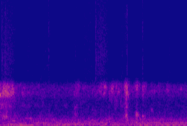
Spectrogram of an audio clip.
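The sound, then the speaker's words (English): A truck engine revs in a loud, steady roar with a deep rumble and a raspy, hissing top, holding level for two seconds as the driver tries to work the engine brake, which is not working, so no brake bark comes. No one speaks. “No, I was trying to get my engine brake to work, but my engine brake's not working.”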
